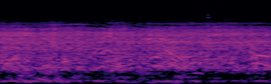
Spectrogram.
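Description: A dense, steady din of many cartoon episode soundtracks playing over one another at once, with voices, music and effects blurred together so that no single sound stands out.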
